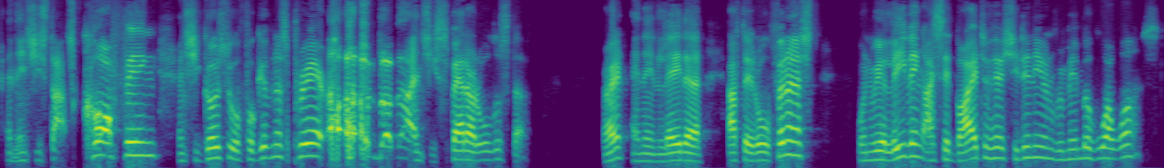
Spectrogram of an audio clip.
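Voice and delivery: ordinary delivery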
